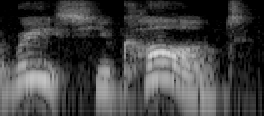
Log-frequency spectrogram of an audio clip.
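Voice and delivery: put-on slow drawn-out South African accent. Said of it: "in a South African accent".

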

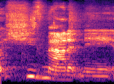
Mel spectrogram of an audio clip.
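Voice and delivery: ordinary talk

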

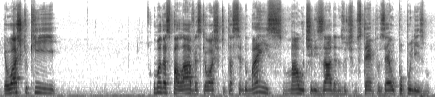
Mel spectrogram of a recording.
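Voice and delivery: usual speaking voice

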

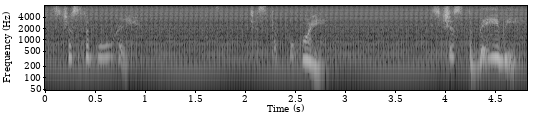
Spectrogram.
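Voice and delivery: very soft, throwaway belittling; hushed, dismissive family voice; dismissive aside. Acted. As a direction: wave the boy off under your breath. Voices family dismissing young David.

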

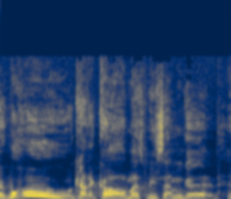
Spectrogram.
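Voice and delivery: high, loud, laughing woohoo; mock delight. Pretending to greet a 3 AM call, mock delighted. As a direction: ham up a cheerful answer. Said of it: "answer and say".

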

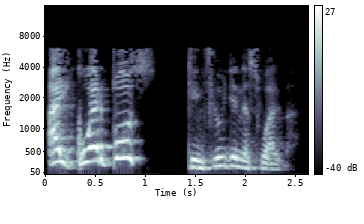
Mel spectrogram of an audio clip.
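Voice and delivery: más fuerte, lento y más agudo; recálcalo para que presten atención; énfasis. Real, not acted. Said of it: "pongan atención". (sermón enfático y lento, fuerte)

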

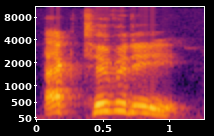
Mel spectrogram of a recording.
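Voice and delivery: high, slow booming demon cat; slow booming creature voice. Acted. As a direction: boom it out like an otherworldly cat. Cat offers to take an oath.

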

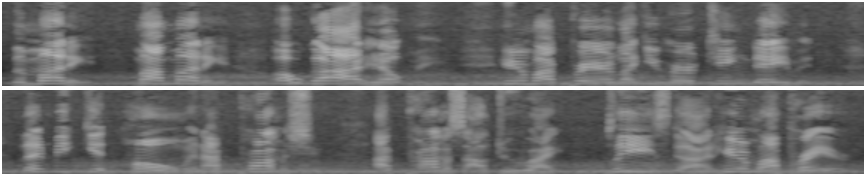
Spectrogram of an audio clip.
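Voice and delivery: loud, high cries of anguish; desperate pleading prayer. A narrator's reading. Dying preacher bargains with God in the desert, desperate pleading prayer. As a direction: pray at full voice, begging to be heard.

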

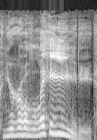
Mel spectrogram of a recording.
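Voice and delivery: high, slow, sugary; mock sweet voice. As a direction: drawl out lady sweetly. Addressing Hillary Clinton.

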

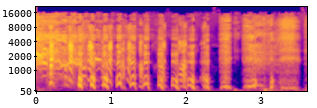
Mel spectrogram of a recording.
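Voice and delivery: loud burst of laughter. Real, not acted. Big laugh.

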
